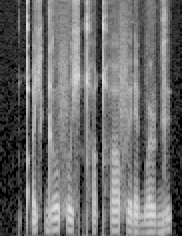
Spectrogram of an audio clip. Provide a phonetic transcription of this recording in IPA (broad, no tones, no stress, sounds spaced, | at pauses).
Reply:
qʼ o ç ɖ o f o ç qʰ ɔ qʰ ɔ f ɘ ɾ ɛ b ɔ ɭ ɡ ɨ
